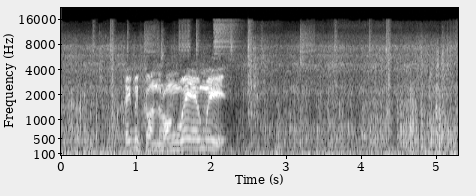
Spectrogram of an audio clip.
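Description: Bicycle tyres roll and rattle over a bumpy dirt trail.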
